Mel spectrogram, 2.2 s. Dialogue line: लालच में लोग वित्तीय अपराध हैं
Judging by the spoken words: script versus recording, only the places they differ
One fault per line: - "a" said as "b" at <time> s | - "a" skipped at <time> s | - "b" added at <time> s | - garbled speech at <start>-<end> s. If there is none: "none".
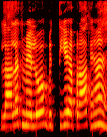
none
